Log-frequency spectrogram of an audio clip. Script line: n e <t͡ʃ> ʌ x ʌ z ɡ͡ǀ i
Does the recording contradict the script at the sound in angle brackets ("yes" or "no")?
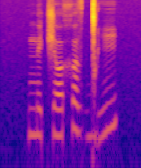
no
